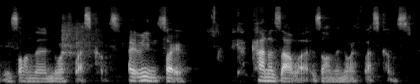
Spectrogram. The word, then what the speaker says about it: Kanazawa: But I can't even pronounce the city where you are staying right now. What is it? Yeah, it's Kanazawa. Kanazawa.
